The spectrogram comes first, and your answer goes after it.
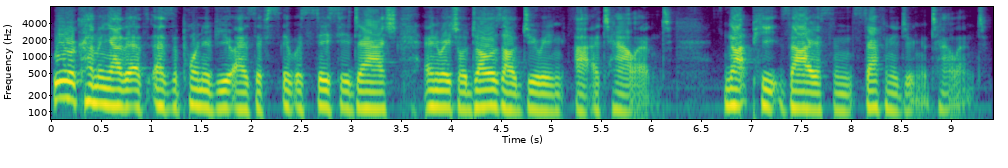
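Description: Campy male comic host, mid-pitched, recorded inside a closet. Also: fairly even intonation, normal speed. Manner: campy, calls people honey. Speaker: podcast host and comedian. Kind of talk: casual comedic chat.

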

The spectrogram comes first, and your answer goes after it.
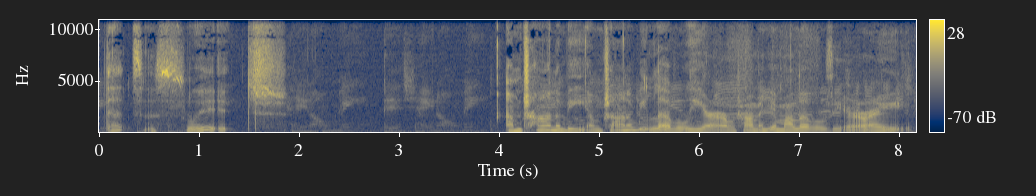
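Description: A woman hosting a casual solo podcast, talking to listeners in slangy, sweary asides with creaky vocal fry. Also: medium pitch, steady tone, normal speed, hardly any pauses, mellow, faint music behind. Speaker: podcast host.

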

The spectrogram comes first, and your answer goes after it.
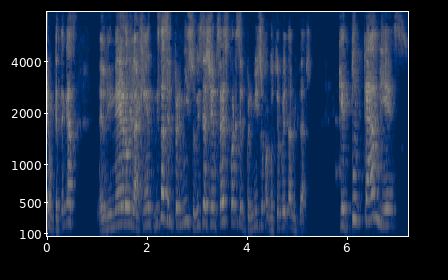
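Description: High-voiced rabbi, echoey room. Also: male voice, fairly bright tone. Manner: earnest, preachy, acts out quoted pleas. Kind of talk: sermon-like talk on an online panel.

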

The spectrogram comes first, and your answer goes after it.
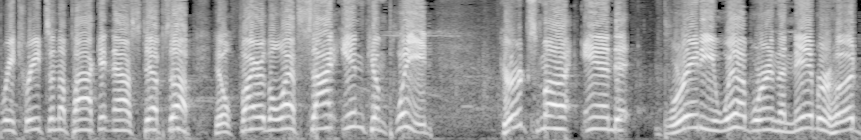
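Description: Calling live football for radio, a male announcer speaks in a high, bright and forceful voice. He sets out the situation and the action in short, detailed bursts.

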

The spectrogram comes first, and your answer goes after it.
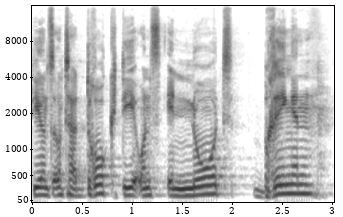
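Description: A man preaching a sermon in a lively, conversational way, often asking his listeners questions. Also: medium pitch, measured pace.

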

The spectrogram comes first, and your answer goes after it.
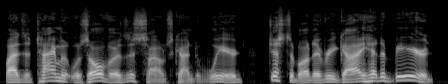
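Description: A man's voice: on the low side, sing-song, fairly quick, a bit bright, no room sound, studio quality. A man reading humorous rhyming poems as an audiobook narrator, with a theatrical, rhythmic delivery. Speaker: audiobook reader.

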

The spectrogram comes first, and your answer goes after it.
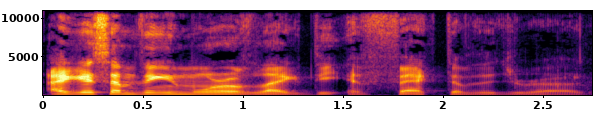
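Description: A man's voice: medium pitch, very animated, a little fast, a bit bright, smooth, no echo. A man co-hosting a sports podcast, playful and giggly in casual chat. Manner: playful, giggly, acts out lines. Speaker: podcast co-host.

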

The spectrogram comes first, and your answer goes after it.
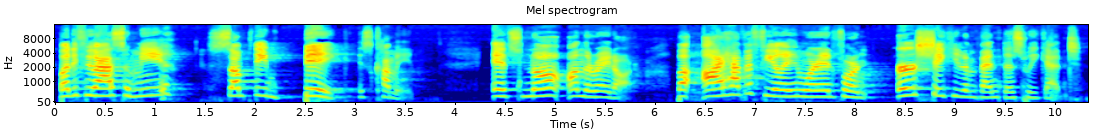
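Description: A woman's voice: high-pitched, unhurried, sharp tone. A woman playing a bubbly female weather forecaster on a news show.

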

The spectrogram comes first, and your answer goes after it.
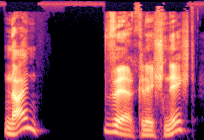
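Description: A man's voice: mid-range voice, very animated, drawn-out words, no echo, clean studio sound, voice pushed up, full character voice. A man voicing a curious, eager little boy. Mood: excited.

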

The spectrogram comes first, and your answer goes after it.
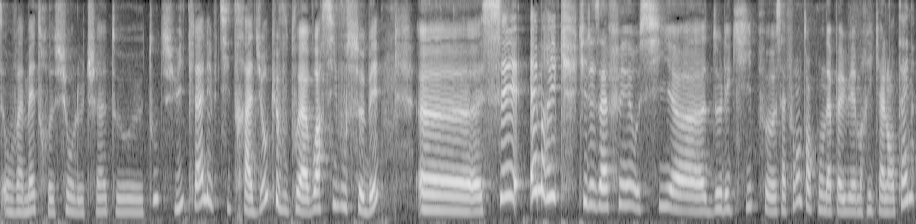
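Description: A woman's voice: mid-range voice, a little mellow. A young woman co-hosting a web radio stream in casual chat, hesitant, with many fillers and restarts. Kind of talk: casual live-stream chat, book recommendation.

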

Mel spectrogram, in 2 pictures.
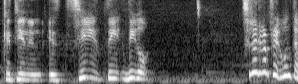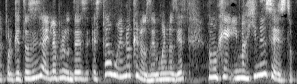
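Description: A man's voice: extremely high pitch, sing-song, fairly quick, faint music behind. A man with a Mexican Spanish accent hosting a casual live show, thinking aloud in a conversational way and reading viewer comments.

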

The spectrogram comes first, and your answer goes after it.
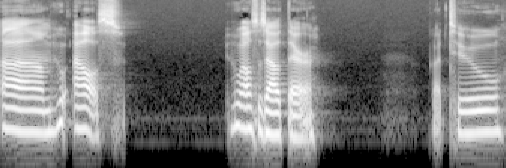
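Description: Young woman, casual podcast guest; mellow tone, candid, meandering delivery. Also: low-pitched, steady tone, drawn-out words, smooth. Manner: rambling, filler-heavy, candid. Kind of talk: casual chat. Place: LA area.

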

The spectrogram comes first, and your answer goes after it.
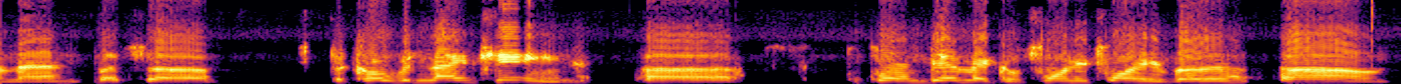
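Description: A man's voice: high-pitched, pushed and bright, smooth, no room sound, rough recording. A man in his thirties hosting a podcast, telling a story in a casual, profane way. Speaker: podcast host.

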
